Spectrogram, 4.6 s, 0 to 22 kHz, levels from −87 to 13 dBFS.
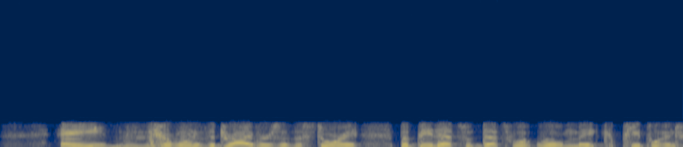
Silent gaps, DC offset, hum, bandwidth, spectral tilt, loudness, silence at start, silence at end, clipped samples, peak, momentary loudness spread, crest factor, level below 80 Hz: none; under 0.1%; none; 3.9 kHz; -10 dB/octave; -20 LUFS; 0.4 s; 0 s; under 0.1%; -4 dBFS; 6 LU; 16 dB; -74 dBFS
